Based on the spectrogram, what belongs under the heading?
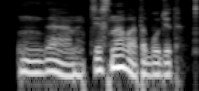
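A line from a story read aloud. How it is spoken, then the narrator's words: Quiet. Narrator (Russian): тихо проговорил он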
